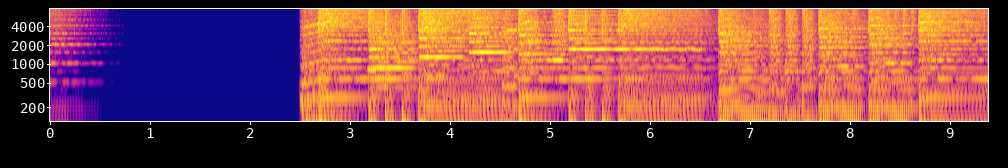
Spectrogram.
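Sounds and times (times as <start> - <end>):
chapter clear jingle: 2.7 - 9.2.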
